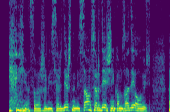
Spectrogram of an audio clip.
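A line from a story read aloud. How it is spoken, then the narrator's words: Barking troll. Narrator (Russian): рявкнул тролль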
